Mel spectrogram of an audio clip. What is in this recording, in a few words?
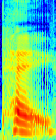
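"pay", Native, American English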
